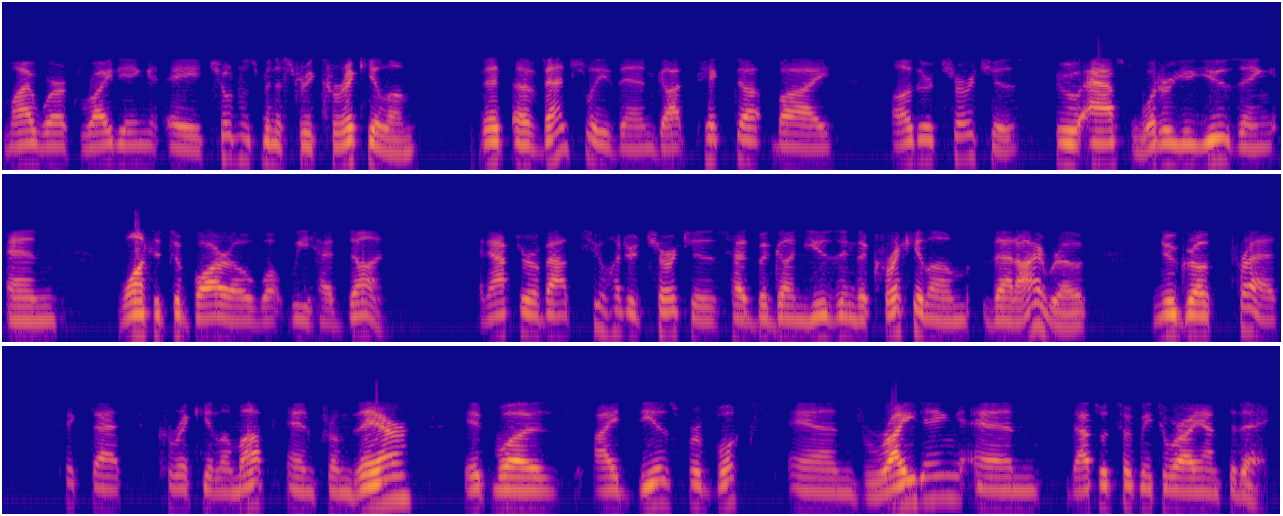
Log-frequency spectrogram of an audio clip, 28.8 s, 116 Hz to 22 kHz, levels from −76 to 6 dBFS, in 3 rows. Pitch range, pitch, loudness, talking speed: 115-145 Hz, 125 Hz, -26 LUFS, 145 wpm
